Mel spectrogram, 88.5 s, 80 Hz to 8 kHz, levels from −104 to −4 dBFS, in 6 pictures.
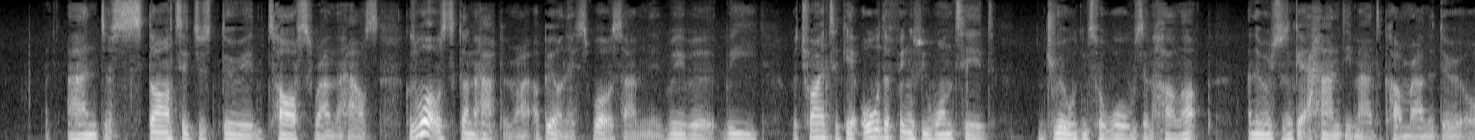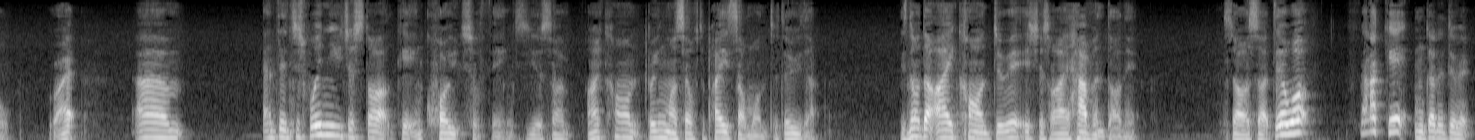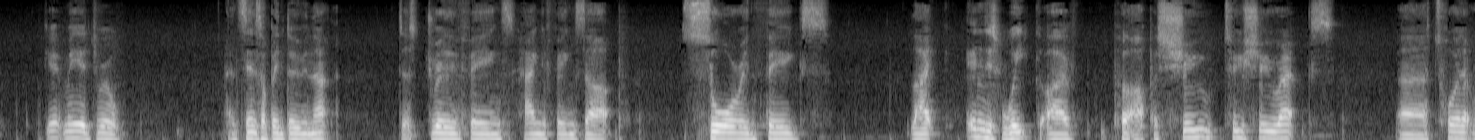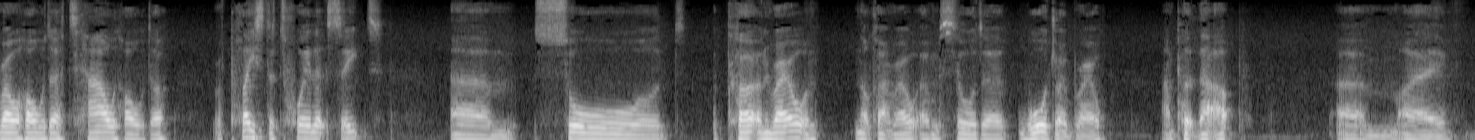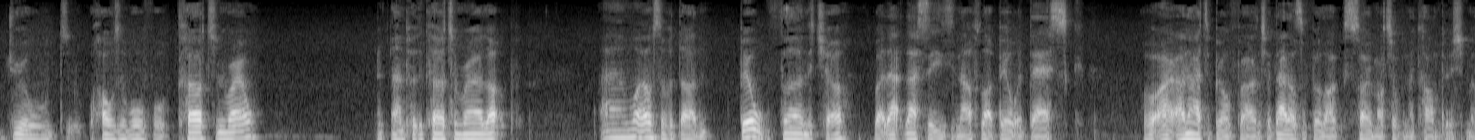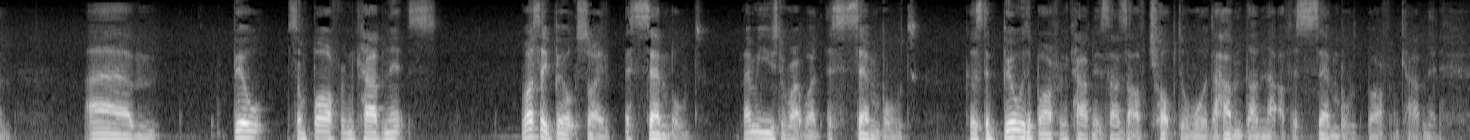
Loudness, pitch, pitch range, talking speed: -26 LUFS, 110 Hz, 95-130 Hz, 175 wpm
